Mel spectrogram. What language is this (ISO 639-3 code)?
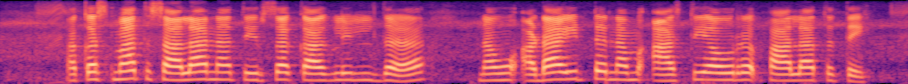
kan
